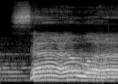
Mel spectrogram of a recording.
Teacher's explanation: वाव में खड़ा ज़बर है, वाव को खींचेंगे, या को नहीं पढ़ेंगे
